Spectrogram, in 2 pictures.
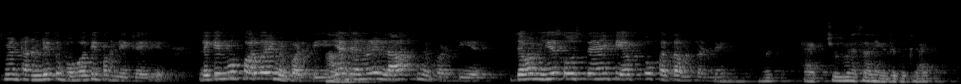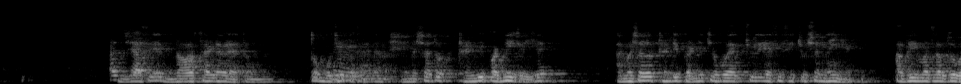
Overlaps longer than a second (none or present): none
